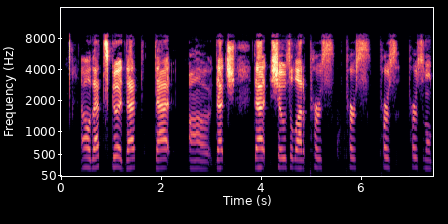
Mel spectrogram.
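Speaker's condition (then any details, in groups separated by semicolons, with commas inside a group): Stuttering; long fluent periods unnoticed by listeners, then sudden stuttering on every word, highly variable; repeated sounds, repeated words, prolonged sounds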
